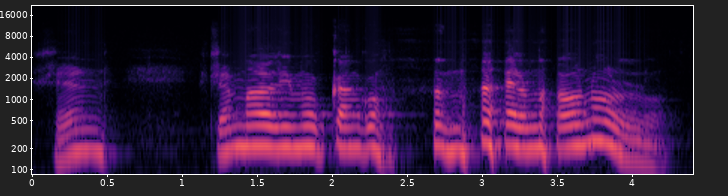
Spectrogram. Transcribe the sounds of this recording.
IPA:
sen sem mɑlːim mukːɑŋ ko mɑilmɑ on olːu

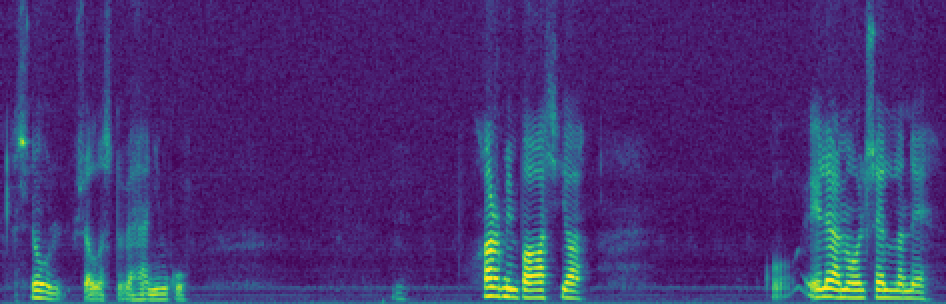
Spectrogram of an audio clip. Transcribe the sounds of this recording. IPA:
se olʲ selːɑstɑ ʋæhæ nʲiːŋku hɑrmimpɑː ɑsjɑː ko elæmæ olʲ selːɑne

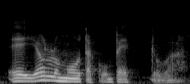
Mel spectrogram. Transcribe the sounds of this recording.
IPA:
ei olːu muːtɑ kum petːuʋɑ

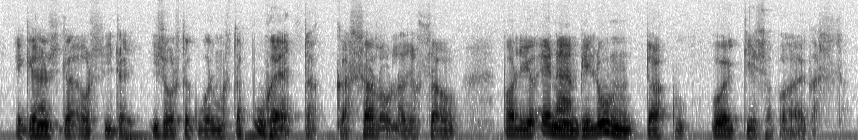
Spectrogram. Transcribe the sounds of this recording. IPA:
eˑikæhæn sitæ oːs siːtæ isostɑ kuormɑstɑ puhetːɑkːɑːs sɑlolːɑ josːɑ on pɑljo enæmpi luntˑɑːk kuʔ ʔoˑekˑeːsːɑ pɑˑekɑsːɑ

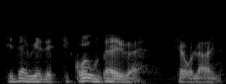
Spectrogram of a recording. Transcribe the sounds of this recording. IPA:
sitæ ʋietetʲːiː kolm pæiʋæː se olʲ ɑin

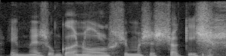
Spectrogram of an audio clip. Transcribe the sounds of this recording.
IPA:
em mæː suŋkɑːn olːus semːoses sɑkis

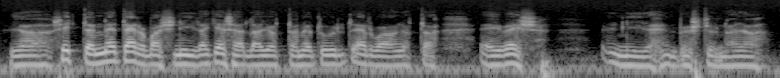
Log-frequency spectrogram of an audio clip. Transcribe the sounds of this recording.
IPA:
jɑ sitːen ne terʋɑsʲ niːd̥æ kesælːæ jotːɑ ne tul terʋɑːn jotːɑ ei ʋesʲ niːhen b̥ystynːæ jɑ

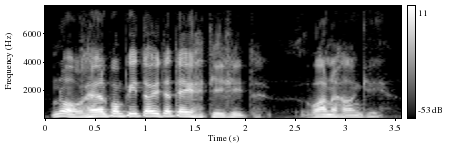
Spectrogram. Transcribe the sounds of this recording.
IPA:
no helpompiː tøitæ tehtiː sit ʋɑnhɑˑŋkiː

